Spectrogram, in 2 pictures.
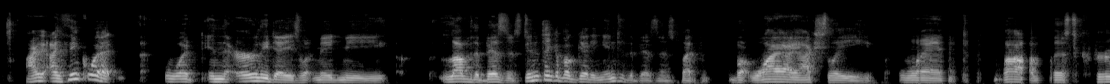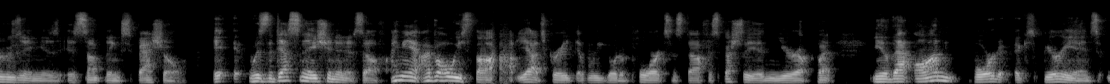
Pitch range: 95-130 Hz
